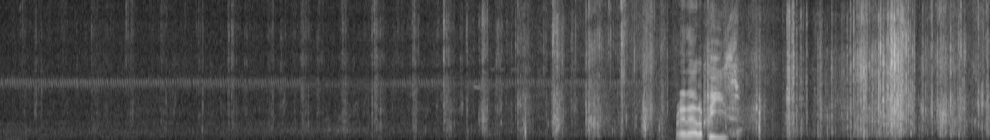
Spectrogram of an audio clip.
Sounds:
speech, outside, rural or natural

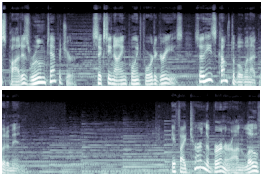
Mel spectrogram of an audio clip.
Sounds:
music, speech

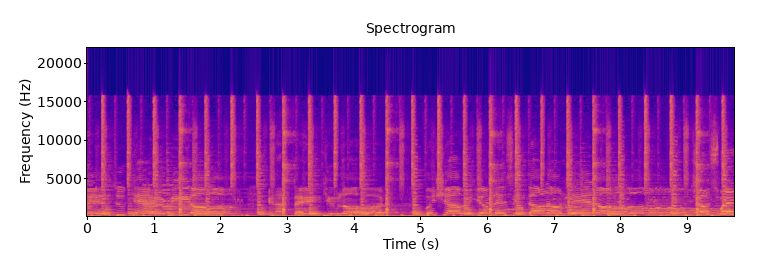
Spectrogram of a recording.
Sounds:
music, male singing

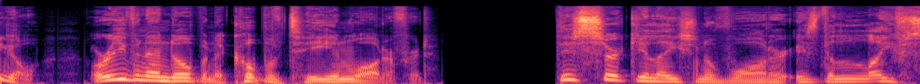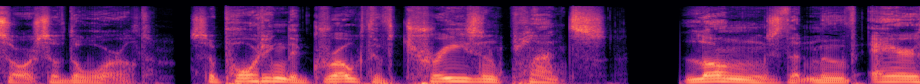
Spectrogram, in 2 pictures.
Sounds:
speech

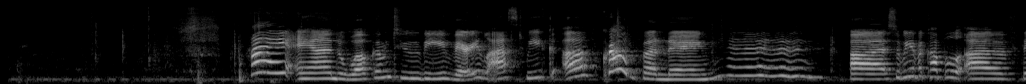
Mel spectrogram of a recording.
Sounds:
speech, inside a small room

